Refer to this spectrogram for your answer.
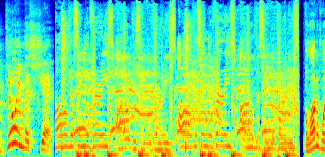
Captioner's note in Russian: не в микрофон; крики агонии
